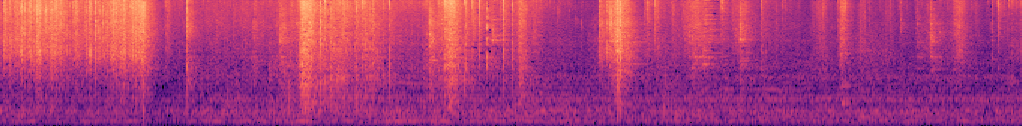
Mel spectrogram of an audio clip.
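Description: Dry spaghetti snapping and rustling as a bundle is broken and dropped into a pot of boiling water: a long crackle at the start, then three shorter snaps about a second and a half apart.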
